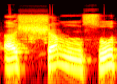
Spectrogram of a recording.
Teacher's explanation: Lamnya sama sekali tidak dibaca, ya. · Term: idgham syamsiyah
